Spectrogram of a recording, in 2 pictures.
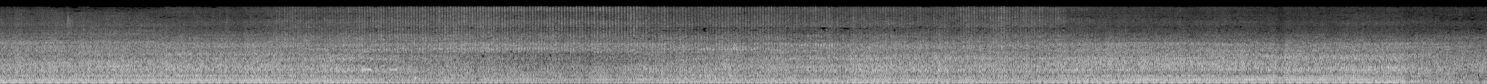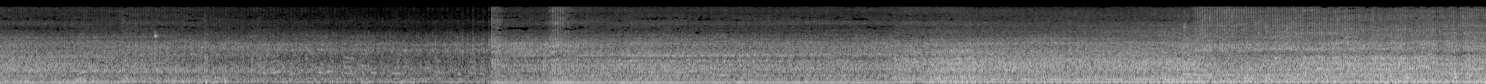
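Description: A tractor engine chugs loudly close by.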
